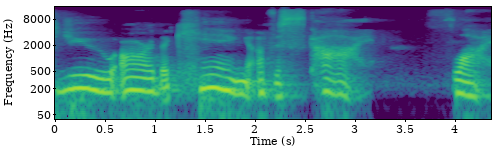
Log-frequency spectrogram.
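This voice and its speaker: A woman puts on a character voice and speaks very slowly. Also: fairly low pitch for a woman. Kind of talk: solemn, encouraging. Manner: whispering.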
